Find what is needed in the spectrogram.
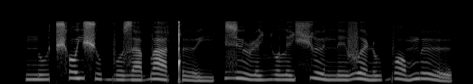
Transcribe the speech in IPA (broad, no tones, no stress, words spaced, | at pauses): nut͡ʃʰɔjʃu bozabaǃøj | zyɭeʎole çø nevə ɳubɔ mø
